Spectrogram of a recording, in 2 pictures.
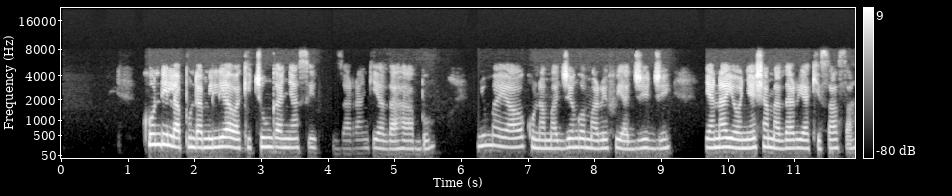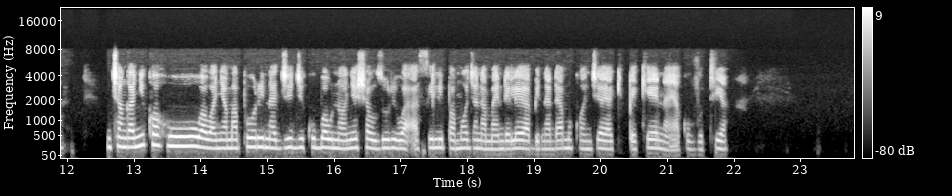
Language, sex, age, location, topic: Swahili, female, 25-35, Nairobi, government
